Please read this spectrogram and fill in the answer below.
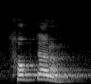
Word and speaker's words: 屬: 속자는 붙을 속 붙일 속 또 부탁할 촉도 있습니다. 붓을 촉으로도 발음나고 여기서는 속이지만은 촉으로도 발음납니다. 엄밀히 말하면 촉이 맞다고 생각하는데 촉으로음을 단 천자문 해설 수도 있습니다.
